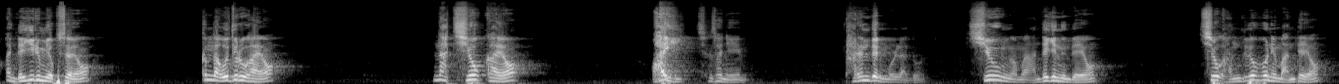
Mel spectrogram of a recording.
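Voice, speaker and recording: A man's voice: a little high, lively intonation, moderate pace, long pauses, breathy edge. A man playing an indignant old church elder. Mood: pleading. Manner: pleading, protesting loudly.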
